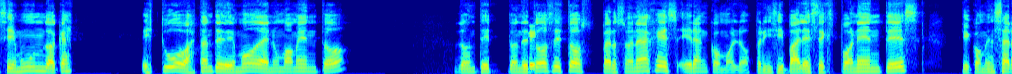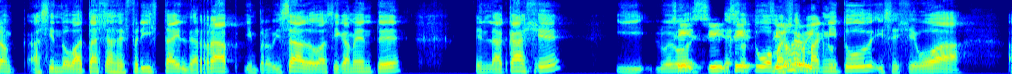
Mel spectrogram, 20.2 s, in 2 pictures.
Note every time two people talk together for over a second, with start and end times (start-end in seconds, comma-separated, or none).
16.8-18.5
